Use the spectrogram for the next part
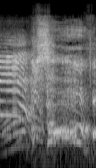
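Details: A baby girl crying: a loud, wailing cry with falling pitch, then a rougher, strained continuation.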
